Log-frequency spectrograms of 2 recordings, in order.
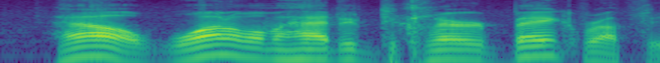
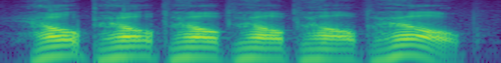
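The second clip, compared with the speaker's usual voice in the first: higher, louder mock cry for help; mock pleading; 4 semitones higher, 5 dB louder than usual. Streamer parodying endless begging pleas, mock pleading. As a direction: parody a desperate beggar calling out. Mocking people begging online.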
